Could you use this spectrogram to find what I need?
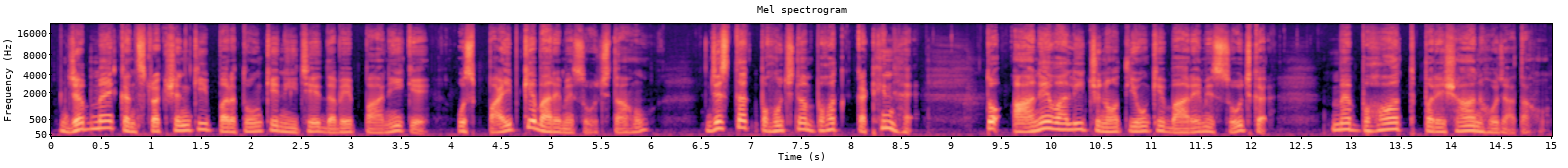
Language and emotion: Hindi, sad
